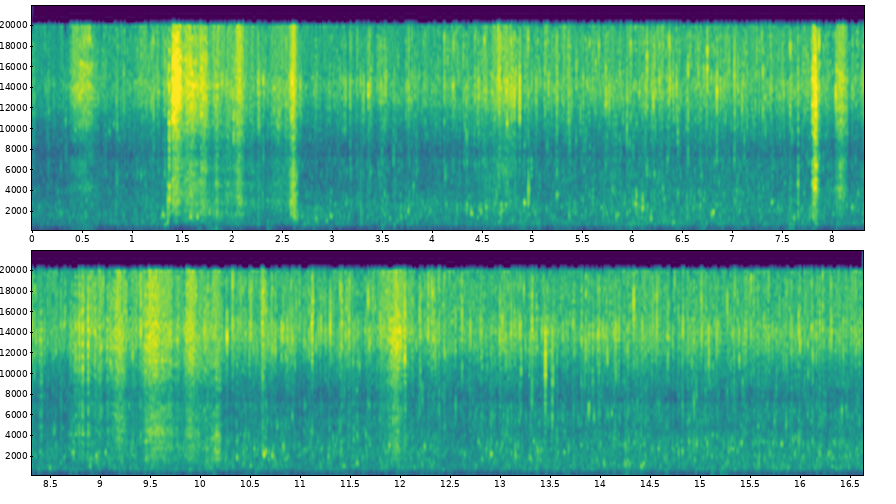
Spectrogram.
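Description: Water runs and splashes steadily through gold prospecting gear on a winter creek in Indiana, a continuous rushing flow with occasional knocks and splashes, fairly close and without talk.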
